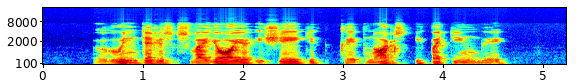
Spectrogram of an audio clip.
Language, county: Lithuanian, Panevėžys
